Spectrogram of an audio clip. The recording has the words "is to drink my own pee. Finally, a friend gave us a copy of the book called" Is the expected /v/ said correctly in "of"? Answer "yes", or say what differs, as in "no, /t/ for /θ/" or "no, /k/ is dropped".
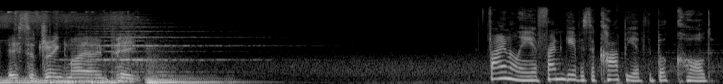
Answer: yes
